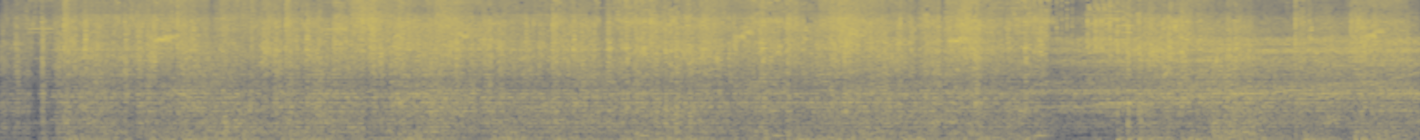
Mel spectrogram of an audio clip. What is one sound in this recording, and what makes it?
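Heavy gunfire booms in rapid bursts.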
